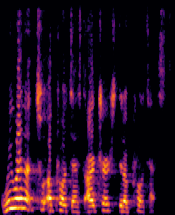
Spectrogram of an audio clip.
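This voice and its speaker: A young woman, her voice high and bright in pitch. She tells her story quickly and with emphatic energy in a casual chat. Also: animated, poor audio. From United States. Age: young adult. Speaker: co-host.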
